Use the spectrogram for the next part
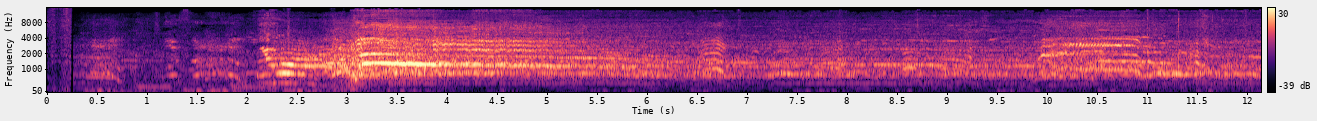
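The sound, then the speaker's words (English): A large crowd cheers and shouts continuously, a dense wash of overlapping voices with high whoops and yells rising loudest a few seconds in, then swelling again near the end. “That's a lot of people right there.”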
